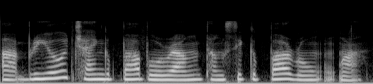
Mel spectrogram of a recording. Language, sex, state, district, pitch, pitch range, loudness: Garo, female, Meghalaya, South Garo Hills, 230 Hz, 210-240 Hz, -15 LUFS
